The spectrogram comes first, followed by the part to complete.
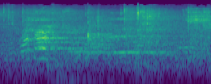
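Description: Voices echoing in a large sports hall, with a sudden squeaky rising sound and a knock about a quarter of a second in.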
